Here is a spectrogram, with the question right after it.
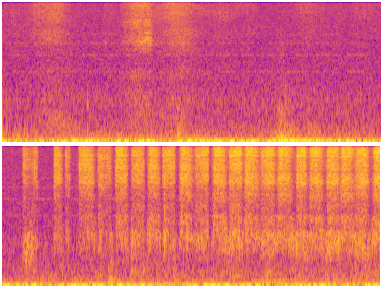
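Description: A charcoal stick held flat rubs broad strokes across a page of a spiral kraft paper sketchbook. A few slow, soft rasping strokes give way after about three seconds to a quick, steady run of brighter, scratchy back-and-forth rubbing.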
